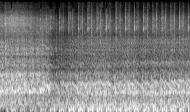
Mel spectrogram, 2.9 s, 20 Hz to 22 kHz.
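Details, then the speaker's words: Restored ~40-year-old Yamaha XV920R chain-drive Virago V-twin, rebuilt after a leaky motor, fires up nicely, choke off, and settles into an even, loping beat with no misses or knocks; a healthy start. "Alright, fires up nice. Chokes off and everything."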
